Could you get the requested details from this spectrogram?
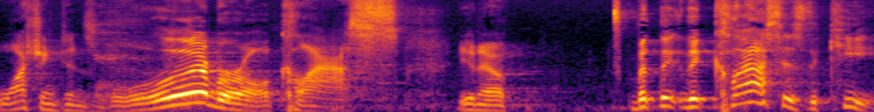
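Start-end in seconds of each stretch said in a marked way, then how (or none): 0.0-2.5 sneer, contemptuous heavy stress on liberal. Quoting the phrase Washington's liberal class, mock-sneering stress on liberal. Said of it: "delivered with the sort of sneering emphasis on the second word".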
